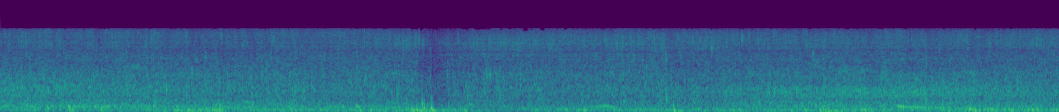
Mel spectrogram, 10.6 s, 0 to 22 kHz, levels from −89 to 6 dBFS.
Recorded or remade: recorded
